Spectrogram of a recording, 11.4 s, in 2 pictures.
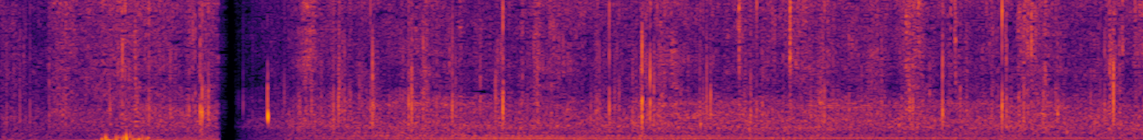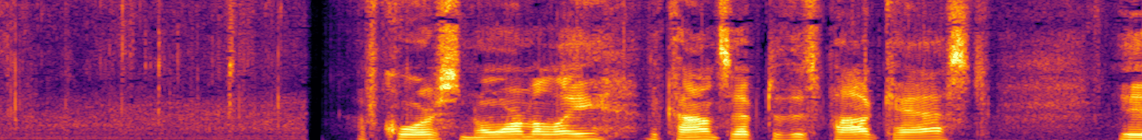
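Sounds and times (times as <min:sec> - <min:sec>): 
light rain pattering on an umbrella: 0:00.1 - 0:07.2
speech: 0:07.5 - 0:10.7, 0:11.3 - 0:11.4.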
